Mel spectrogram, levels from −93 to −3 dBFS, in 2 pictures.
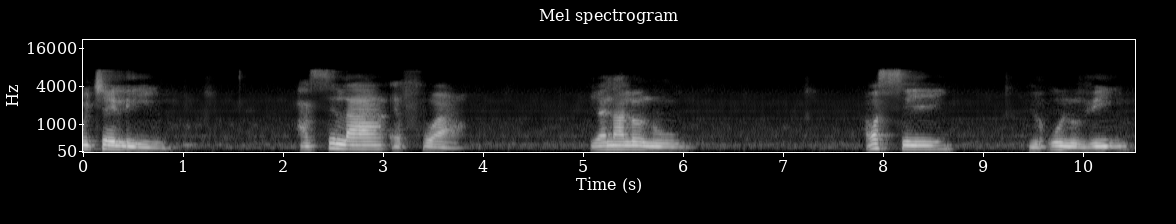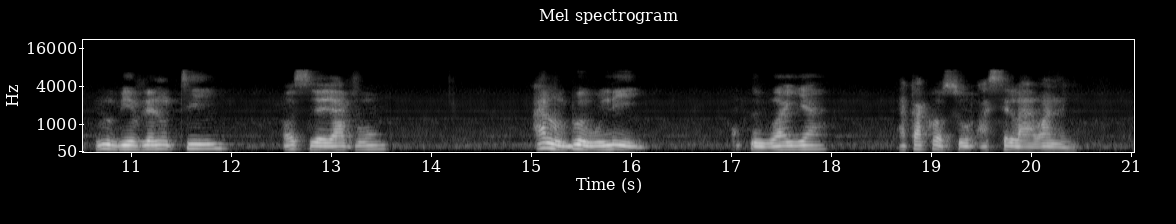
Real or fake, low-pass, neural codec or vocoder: fake; 7.2 kHz; codec, 24 kHz, 1.2 kbps, DualCodec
